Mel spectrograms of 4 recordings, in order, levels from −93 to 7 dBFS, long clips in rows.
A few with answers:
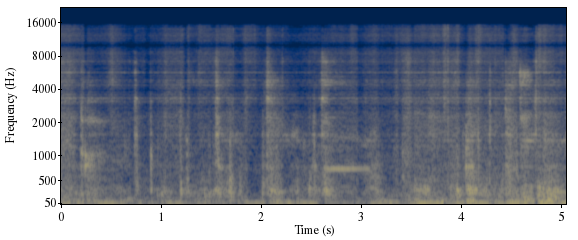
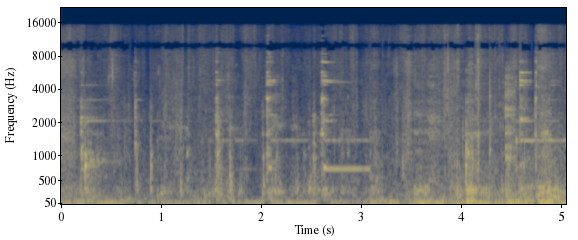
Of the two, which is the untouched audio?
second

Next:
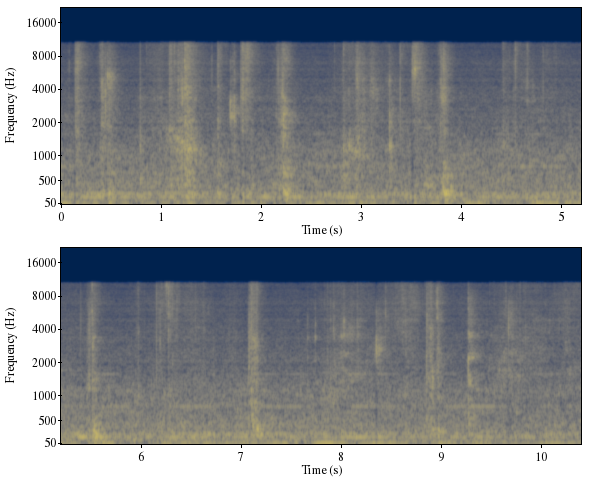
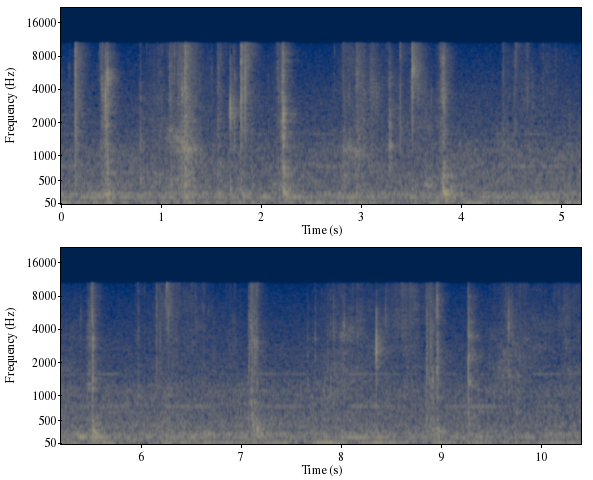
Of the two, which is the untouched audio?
second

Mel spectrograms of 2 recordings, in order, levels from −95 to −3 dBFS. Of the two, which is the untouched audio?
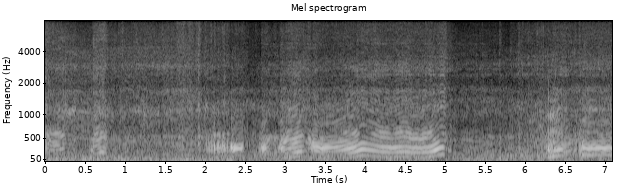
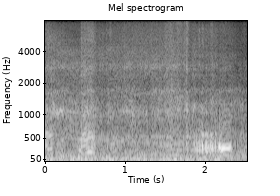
first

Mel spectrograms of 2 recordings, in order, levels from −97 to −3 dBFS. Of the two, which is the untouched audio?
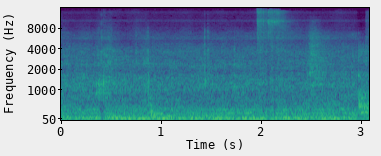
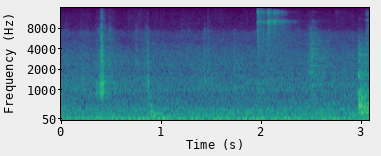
second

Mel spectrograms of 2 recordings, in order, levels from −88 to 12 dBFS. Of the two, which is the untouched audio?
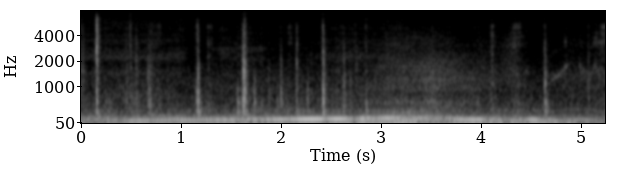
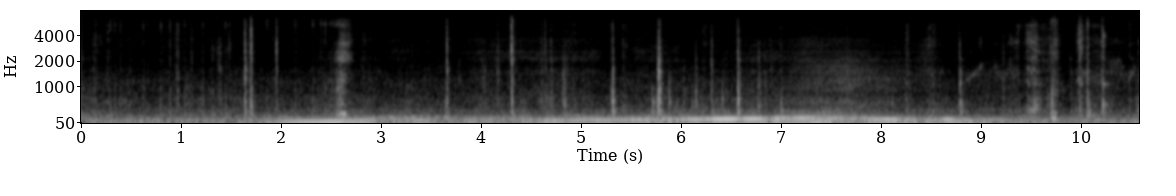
first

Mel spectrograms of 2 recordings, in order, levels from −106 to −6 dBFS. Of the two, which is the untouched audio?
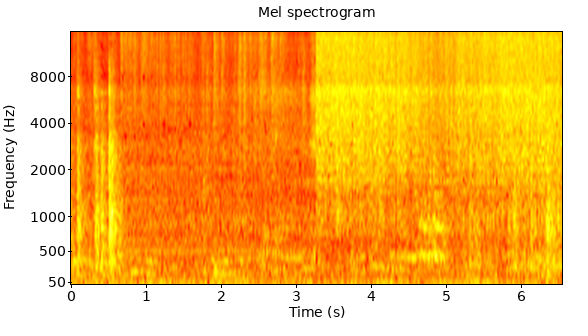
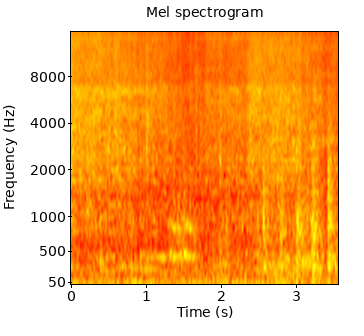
first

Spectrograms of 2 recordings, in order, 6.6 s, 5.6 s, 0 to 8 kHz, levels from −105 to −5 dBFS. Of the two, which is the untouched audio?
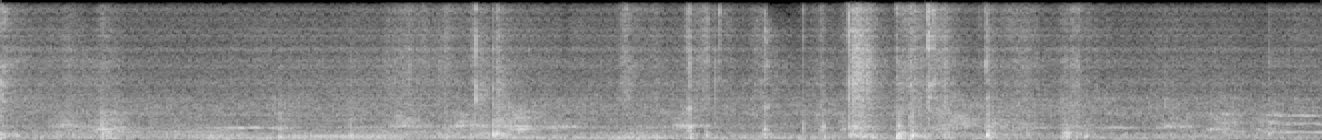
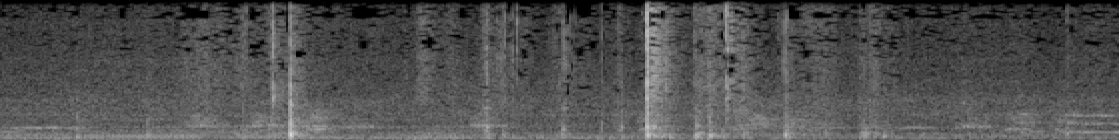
second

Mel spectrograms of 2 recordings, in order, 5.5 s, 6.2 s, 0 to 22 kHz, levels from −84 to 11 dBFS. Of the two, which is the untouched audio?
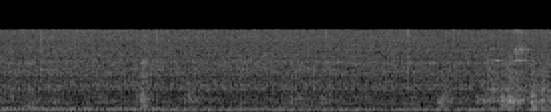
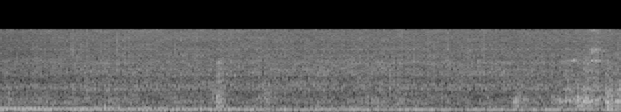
first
